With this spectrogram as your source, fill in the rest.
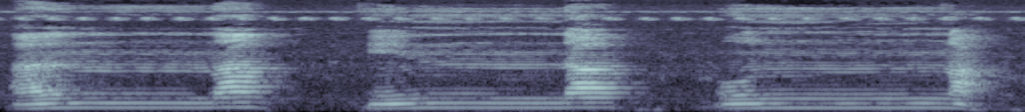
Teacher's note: इसके नून मुशद्दद और मीम मुशद्दद में गुन्ना करके पढ़ना है, हिज्जे करते वक्त भी गुन्ना पढ़ना है और रवां करते वक्त भी गुन्ना करना है।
